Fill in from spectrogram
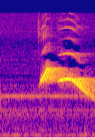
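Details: African Grey Parrot kept as a pet in a Texas home, playing indoors with its owner in the family room. A single bright whistle jumps up, then glides gradually downward over most of a second, against a faint steady hum.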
